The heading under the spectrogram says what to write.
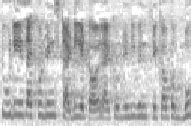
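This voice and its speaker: The speaker has an Indian accent. The intonation stays fairly even. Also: woman. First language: Hindi. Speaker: civil services exam topper. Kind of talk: motivational talk. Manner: hesitant with many fillers.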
